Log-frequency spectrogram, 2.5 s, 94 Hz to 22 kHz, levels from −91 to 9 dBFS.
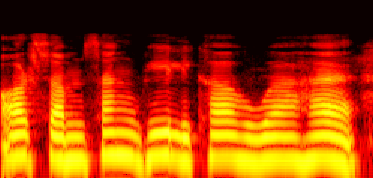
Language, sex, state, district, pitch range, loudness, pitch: Hindi, female, Jharkhand, Ranchi, 165-180 Hz, -16 LUFS, 170 Hz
